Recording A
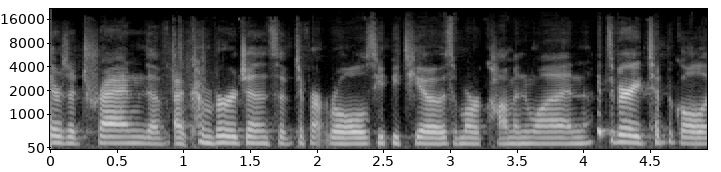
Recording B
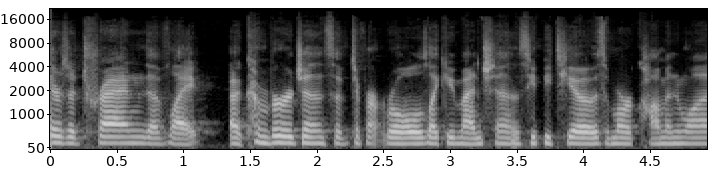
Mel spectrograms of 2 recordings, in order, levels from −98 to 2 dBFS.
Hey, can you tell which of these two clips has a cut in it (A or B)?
A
